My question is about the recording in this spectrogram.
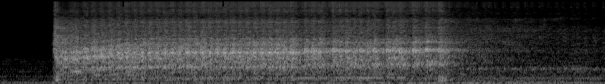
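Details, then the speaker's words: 2016 VW Golf 1.8 (also called a 2017), with hard cold starts, long cranking, random misfires and negative fuel trims despite new injectors and walnut-blasted ports: on restart after rail pressure climbs, it churns unevenly, barely runs and stalls. Suspected fuel seeping through the injectors and flooding it. "barely running it actually stalled to me it seems like fuel is seeping in through the injectors you heard it crank your crank and crank and it's like it's flooded"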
